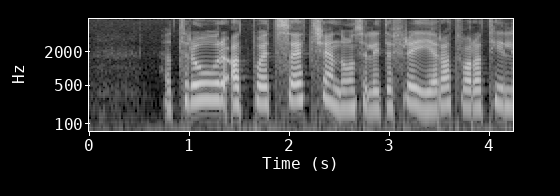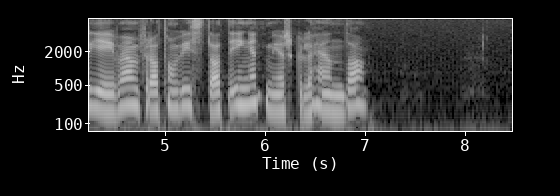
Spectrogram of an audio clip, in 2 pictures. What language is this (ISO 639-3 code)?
swe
